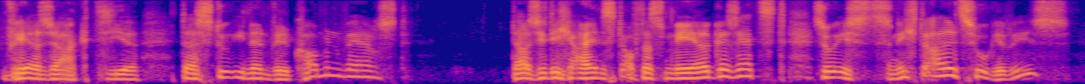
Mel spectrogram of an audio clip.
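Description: A man voicing a gentle, kindly old abbot who speaks in a soft, low, soothing voice. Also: animated, a little slow, gravelly, no echo, clean studio sound, exaggerated voice. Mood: earnest.

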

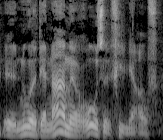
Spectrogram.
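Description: A man's voice: medium pitch, very animated, darkish tone, breathy edge. A man voicing an anxious, jealous young nobleman who stammers and hesitates. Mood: stammering. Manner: halting, stammering.

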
